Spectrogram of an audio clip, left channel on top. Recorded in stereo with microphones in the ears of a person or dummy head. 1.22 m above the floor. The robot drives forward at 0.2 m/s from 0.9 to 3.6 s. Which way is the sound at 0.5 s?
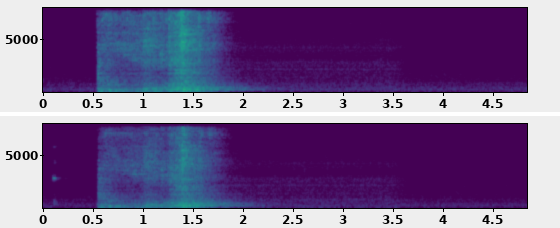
60° left (ahead or behind).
